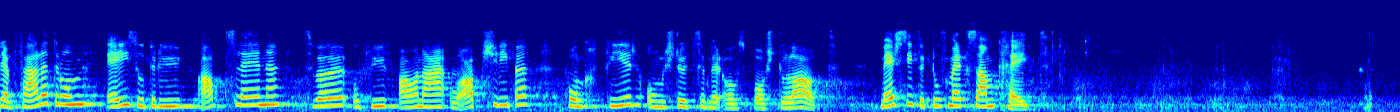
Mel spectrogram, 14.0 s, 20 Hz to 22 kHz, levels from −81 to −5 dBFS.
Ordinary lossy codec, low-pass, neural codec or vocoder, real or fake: Opus, 16 kbps; 7.2 kHz; codec, 16 kHz, 8 kbps, FunCodec, trained on LibriTTS, 25 frames a second; fake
